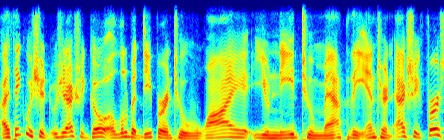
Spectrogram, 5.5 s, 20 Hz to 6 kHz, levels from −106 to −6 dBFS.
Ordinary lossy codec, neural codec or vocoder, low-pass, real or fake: Opus, 64 kbps; none; 5.4 kHz; real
